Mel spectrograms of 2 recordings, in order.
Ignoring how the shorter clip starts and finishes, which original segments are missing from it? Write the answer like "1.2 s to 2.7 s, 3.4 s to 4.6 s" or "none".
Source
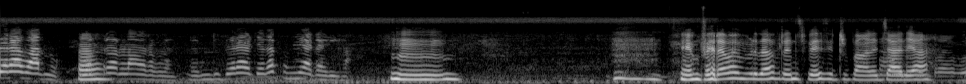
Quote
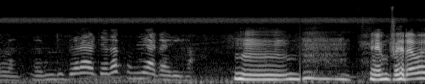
4.6 s to 6.1 s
